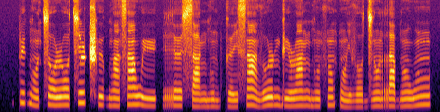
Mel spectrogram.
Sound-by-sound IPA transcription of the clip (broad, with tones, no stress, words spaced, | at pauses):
py˦ɡõ˨˦ t͡so˧ɹo˧t͡sy˦ʈ͡ʂʰʉ˧ ɡʷã˧sã˦wy˧ | rø˧ sa˨ŋɡũ˨b kø˨i̯sã˦˨ ðu˦ɹŋɡy˧ɹã˦ ŋɡũ˧θõ˦põ˨i̯ ðo˨d͡zõ˧ra˧b ɾõ˧wũ˦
